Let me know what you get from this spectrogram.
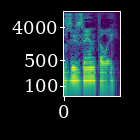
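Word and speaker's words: zooxanthellae: I want to pronounce it. Okay, go ahead. Uh it's called zuzantholy.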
